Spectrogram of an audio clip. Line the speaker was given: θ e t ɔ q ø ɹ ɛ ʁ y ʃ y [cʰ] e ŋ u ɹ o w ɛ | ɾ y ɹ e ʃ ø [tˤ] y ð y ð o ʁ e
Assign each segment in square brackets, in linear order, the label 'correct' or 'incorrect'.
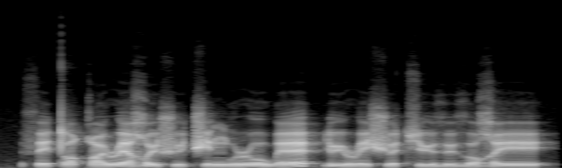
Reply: incorrect, incorrect

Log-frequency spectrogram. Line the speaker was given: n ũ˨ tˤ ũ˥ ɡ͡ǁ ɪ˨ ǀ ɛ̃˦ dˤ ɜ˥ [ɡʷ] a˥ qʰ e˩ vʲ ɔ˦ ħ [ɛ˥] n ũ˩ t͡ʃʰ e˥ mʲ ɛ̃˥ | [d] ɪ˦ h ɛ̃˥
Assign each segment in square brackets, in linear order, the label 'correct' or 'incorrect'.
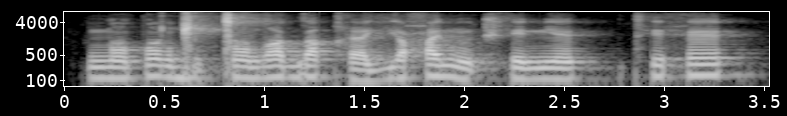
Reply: correct, correct, incorrect

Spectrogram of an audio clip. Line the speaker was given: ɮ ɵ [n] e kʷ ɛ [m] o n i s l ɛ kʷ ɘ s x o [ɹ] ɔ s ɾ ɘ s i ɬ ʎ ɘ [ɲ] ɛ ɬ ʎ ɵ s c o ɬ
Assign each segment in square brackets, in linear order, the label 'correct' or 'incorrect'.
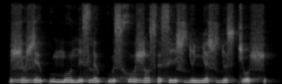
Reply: incorrect, correct, incorrect, correct

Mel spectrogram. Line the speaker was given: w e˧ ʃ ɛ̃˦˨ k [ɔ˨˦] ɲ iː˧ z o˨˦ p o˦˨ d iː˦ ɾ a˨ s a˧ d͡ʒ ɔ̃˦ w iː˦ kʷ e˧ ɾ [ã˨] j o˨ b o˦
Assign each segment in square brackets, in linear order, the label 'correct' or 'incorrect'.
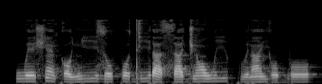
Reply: incorrect, incorrect

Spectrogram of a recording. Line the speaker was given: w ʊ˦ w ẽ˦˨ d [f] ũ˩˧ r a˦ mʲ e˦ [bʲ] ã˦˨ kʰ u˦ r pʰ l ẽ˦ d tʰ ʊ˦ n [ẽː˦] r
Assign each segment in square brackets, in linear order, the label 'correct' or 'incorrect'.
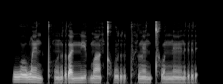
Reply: incorrect, incorrect, incorrect

